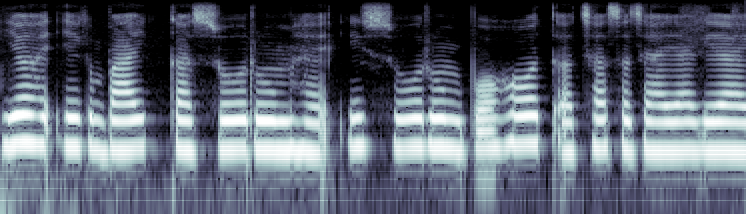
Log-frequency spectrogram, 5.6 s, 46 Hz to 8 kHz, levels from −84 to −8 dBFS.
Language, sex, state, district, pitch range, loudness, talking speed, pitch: Hindi, female, Jharkhand, Palamu, 215-235 Hz, -14 LUFS, 130 wpm, 220 Hz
